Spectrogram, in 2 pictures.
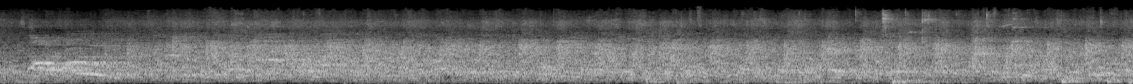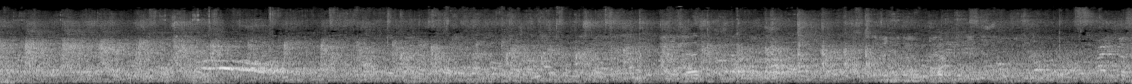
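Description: Table tennis balls click against paddles and tables in quick rallies.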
